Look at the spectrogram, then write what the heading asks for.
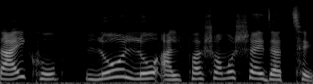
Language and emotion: Bengali, neutral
